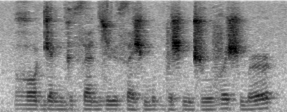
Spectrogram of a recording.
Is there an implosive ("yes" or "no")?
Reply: no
